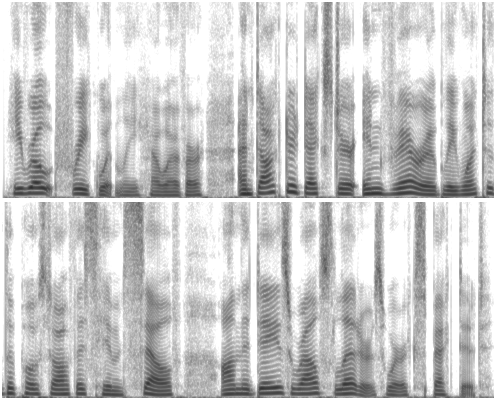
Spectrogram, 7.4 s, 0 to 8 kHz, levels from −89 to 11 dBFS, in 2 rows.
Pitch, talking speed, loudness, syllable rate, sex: 180 Hz, 170 wpm, -18 LUFS, 5.7 syllables/s, female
